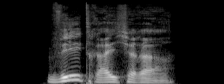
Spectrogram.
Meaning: inflection of wildreich: 1. strong/mixed nominative masculine singular comparative degree 2. strong genitive/dative feminine singular comparative degree 3. strong genitive plural comparative degree
- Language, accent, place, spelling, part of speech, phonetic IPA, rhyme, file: German, Germany, Berlin, wildreicherer, adjective, [ˈvɪltˌʁaɪ̯çəʁɐ], -ɪltʁaɪ̯çəʁɐ, De-wildreicherer.ogg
